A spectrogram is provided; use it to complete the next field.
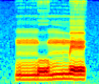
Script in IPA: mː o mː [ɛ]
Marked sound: correct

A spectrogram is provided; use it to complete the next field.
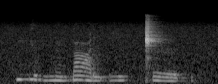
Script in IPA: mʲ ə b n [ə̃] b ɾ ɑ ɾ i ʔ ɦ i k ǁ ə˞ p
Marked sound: correct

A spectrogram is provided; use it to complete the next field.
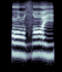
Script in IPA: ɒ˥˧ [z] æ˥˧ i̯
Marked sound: incorrect: zˤ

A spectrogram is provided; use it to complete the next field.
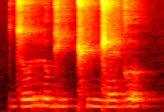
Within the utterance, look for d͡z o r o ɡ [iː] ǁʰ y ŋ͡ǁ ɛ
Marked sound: correct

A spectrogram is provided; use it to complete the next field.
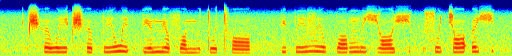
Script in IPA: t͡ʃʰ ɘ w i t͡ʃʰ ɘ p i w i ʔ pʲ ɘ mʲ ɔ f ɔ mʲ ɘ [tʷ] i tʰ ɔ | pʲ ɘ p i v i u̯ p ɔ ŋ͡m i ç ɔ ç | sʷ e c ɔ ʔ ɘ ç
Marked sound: correct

